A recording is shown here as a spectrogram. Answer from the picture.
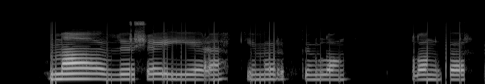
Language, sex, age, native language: Icelandic, male, 8, Icelandic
